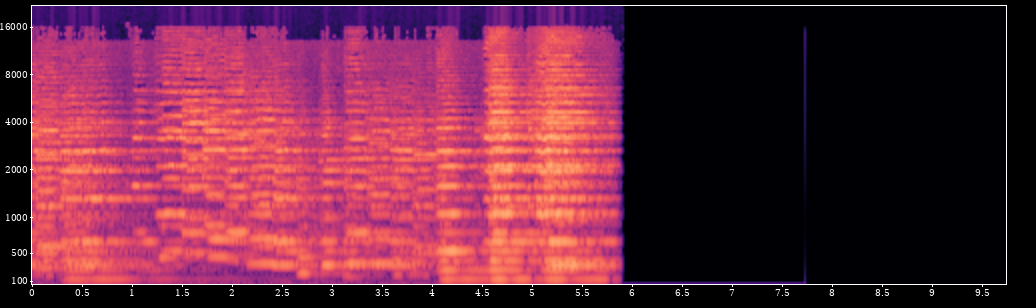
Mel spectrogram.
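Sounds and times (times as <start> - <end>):
string quartet playing an allegro: 0.0 - 5.9.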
